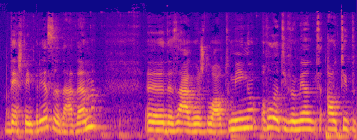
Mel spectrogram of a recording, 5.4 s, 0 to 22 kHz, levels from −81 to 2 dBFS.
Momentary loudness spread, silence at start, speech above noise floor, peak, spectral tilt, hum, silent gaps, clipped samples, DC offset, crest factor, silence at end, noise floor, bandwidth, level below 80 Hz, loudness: 4 LU; 0.1 s; 22 dB; 0 dBFS; -5.5 dB/octave; none; none; under 0.1%; 0.2%; 12 dB; 0 s; -33 dBFS; 17 kHz; -34 dBFS; -11 LUFS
